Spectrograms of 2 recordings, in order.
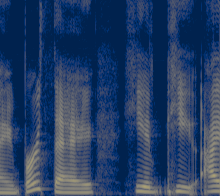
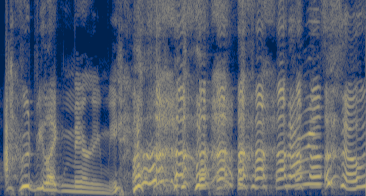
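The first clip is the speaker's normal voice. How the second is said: laughing joke; 12 semitones higher, 8 dB louder, slower than usual. Pretend. Joking about dream housewarming gift.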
